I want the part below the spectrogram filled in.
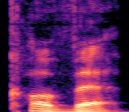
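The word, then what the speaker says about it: kav (קו): And if you take the word for circumference in this pasuk, which is kaveh, that's how it's spelled, but it's pronounced kav without a hey, and you take the gematria of those two words, look it up in the pasuk.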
